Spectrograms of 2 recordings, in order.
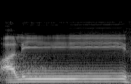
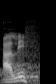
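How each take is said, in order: First: The vowel is drawn out long. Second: The vowel is short, not drawn out. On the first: The speaker calls it wrong. "Nggak usah alif atau alif. Wah, ini bacaan dibuat-buat sendiri" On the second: The speaker calls it right. "alifnya pendek saja, alif gitu aja"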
